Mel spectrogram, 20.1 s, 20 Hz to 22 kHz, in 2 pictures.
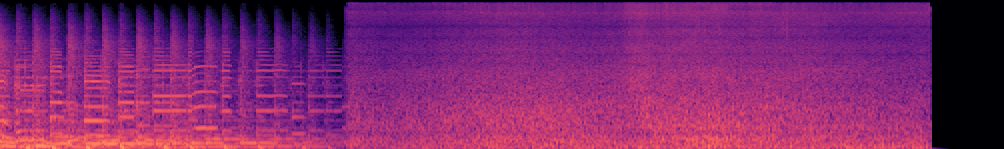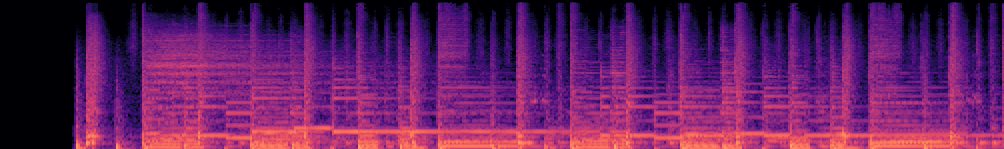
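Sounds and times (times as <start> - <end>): sea surf: 3.4 - 9.3
wind: 3.4 - 9.3
guitar music: 11.5 - 20.0.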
